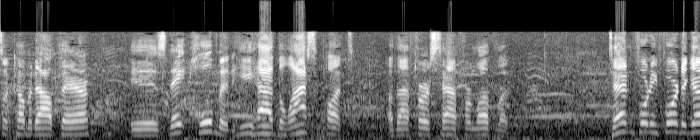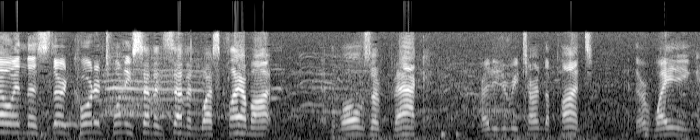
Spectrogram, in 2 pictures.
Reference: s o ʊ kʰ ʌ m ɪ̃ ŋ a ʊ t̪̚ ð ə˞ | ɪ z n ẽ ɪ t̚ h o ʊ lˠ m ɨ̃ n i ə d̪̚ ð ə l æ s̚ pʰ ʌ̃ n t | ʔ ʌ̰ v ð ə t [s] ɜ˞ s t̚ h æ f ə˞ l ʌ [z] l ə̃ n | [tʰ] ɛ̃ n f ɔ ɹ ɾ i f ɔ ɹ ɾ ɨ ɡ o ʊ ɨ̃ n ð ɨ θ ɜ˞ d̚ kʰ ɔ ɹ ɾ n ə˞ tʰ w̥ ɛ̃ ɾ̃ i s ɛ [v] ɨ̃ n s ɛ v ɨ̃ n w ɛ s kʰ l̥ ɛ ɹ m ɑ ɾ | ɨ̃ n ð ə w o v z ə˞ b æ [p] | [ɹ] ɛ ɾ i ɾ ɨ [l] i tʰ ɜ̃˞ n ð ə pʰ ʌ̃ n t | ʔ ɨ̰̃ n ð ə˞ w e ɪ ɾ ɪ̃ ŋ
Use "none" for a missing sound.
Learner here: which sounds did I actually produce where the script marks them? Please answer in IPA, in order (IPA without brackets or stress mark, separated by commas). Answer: f, v, tʰ, v, k, ɹ, ɹ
